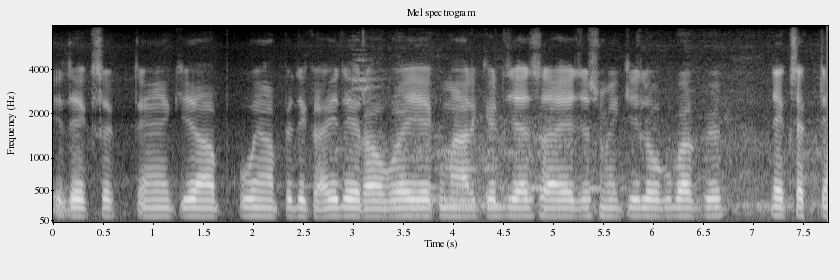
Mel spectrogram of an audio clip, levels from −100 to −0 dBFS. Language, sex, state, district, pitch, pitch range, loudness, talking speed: Hindi, male, Bihar, Purnia, 120 Hz, 120-125 Hz, -20 LUFS, 180 wpm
